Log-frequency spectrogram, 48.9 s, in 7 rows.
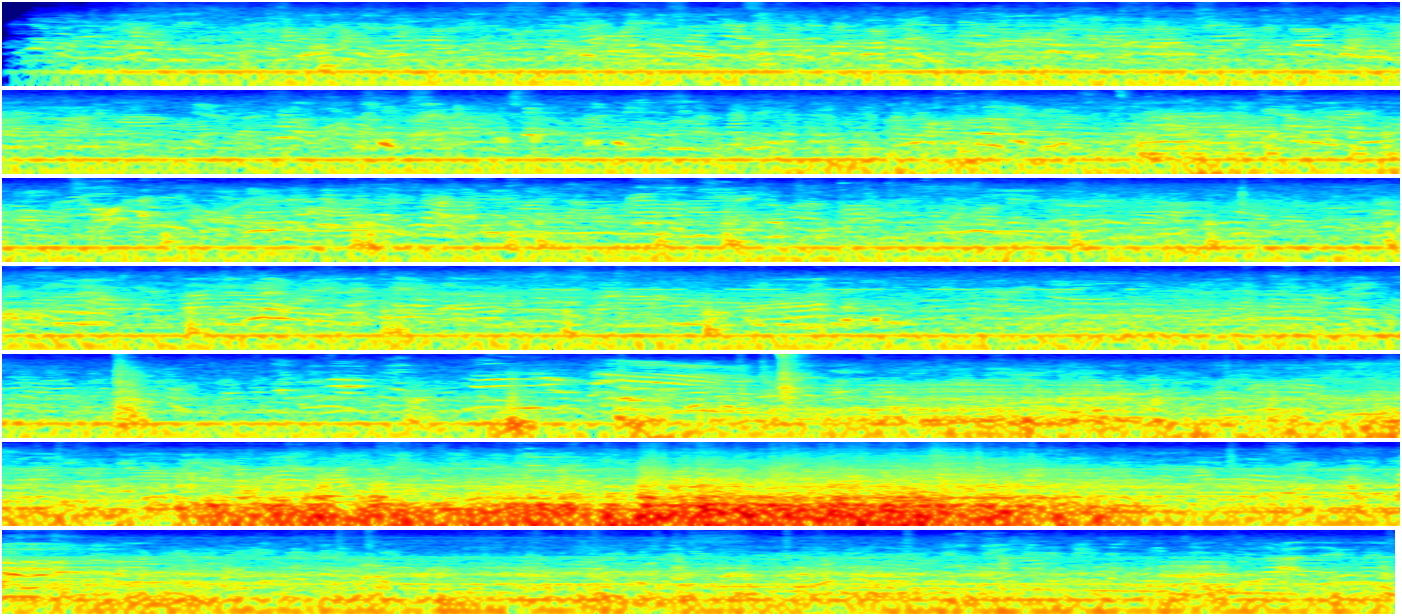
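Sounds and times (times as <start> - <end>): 
train interior ambience: 0.1 - 48.8.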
